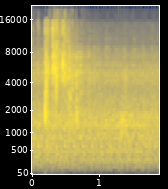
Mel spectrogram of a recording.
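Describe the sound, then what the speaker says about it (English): Ice being scraped and crunched off a car windshield in freezing upstate New York weather, a short gritty crushing scrape near the start that fades into a softer rasp. "this way the ice comes out of your windshield like this"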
